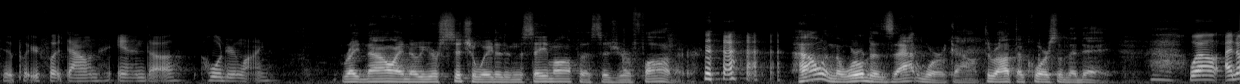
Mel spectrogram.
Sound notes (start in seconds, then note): 7.0 laughs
